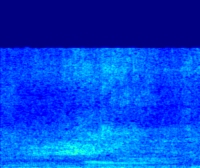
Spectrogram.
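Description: Steady low rumble of roadside motor traffic, with a man's voice holding a drawn-out hesitation sound for about a second in the middle.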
